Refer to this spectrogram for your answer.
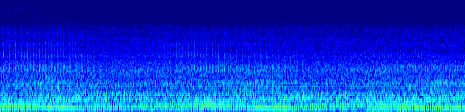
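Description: A steady, rough droning hum with a constant rumble and vibration beneath it; the fan motor's bearings are worn and need replacing.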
